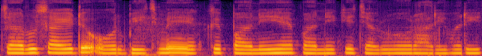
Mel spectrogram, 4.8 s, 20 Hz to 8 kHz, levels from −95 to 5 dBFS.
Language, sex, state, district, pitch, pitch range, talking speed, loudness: Hindi, female, Rajasthan, Jaipur, 195 Hz, 190-205 Hz, 175 wpm, -16 LUFS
